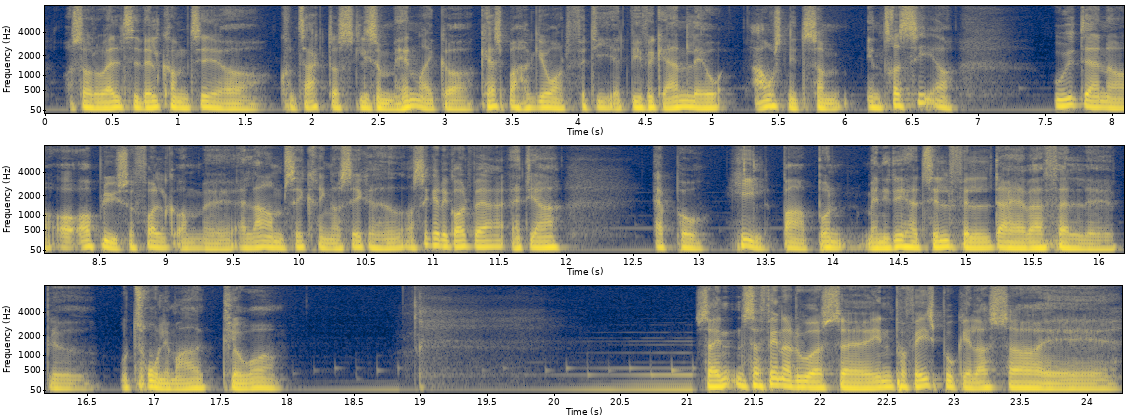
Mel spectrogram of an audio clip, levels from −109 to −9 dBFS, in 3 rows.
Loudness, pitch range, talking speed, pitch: -18 LUFS, 90-110 Hz, 190 wpm, 100 Hz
